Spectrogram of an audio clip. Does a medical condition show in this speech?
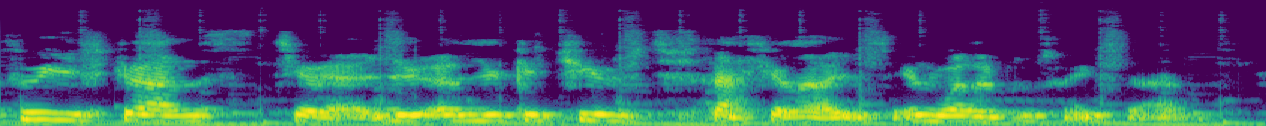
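Yes: cerebral palsy; speech impairment, affects speech and swallowing.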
